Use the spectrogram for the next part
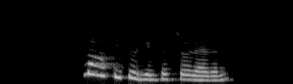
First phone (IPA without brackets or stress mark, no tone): m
